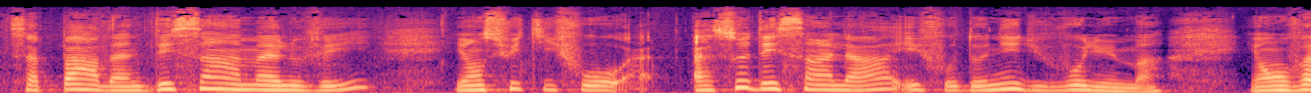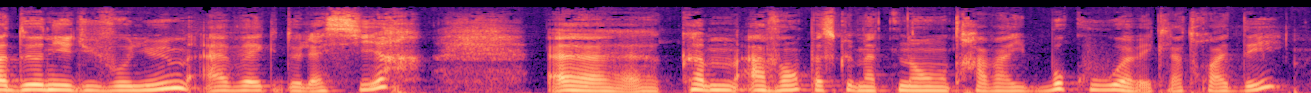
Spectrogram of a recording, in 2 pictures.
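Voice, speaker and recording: Unhurried middle-aged woman from Morocco. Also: lowish voice, darkish tone. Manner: measured and unhurried, pausing often to find words. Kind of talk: casual interview, explaining her trade.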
